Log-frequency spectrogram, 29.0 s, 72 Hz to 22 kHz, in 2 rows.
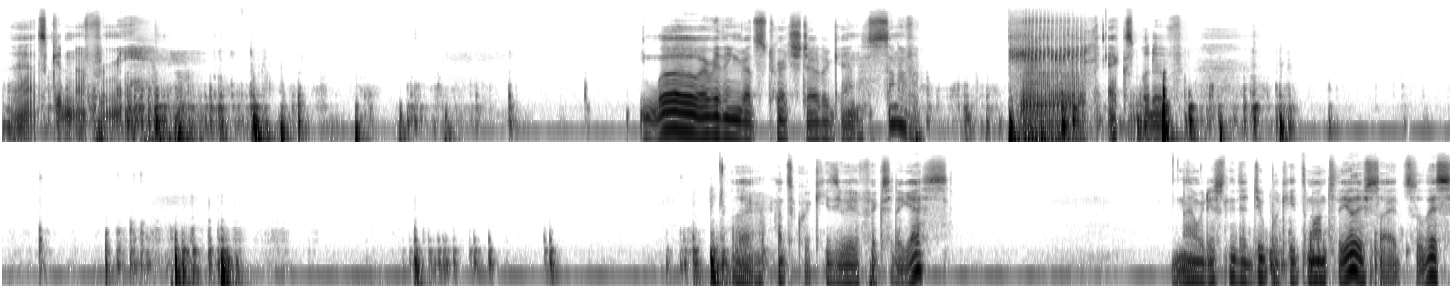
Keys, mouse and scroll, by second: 0.8 middle click, 1.9-3.8 shift+middle drag, 2.6 shift+z, 5.3-7.0 middle drag, 9.3-11.3 middle drag, 11.5 a, 12.2-14.6 shift+middle drag, 12.9 c, 16.0-17.6 right drag, 16.4 g, 21.7 a, 22.0-23.2 middle drag, 23.3 middle click, 27.3 a.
